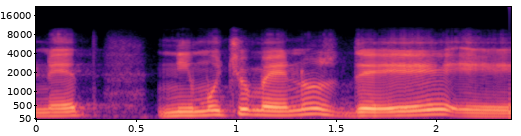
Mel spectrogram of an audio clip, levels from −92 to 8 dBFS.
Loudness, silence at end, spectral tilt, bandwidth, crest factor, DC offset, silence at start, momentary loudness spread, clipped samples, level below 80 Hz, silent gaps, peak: -13 LUFS; 0 s; -5.5 dB/octave; 8.6 kHz; 14 dB; under 0.1%; 0 s; 8 LU; under 0.1%; -56 dBFS; none; 0 dBFS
